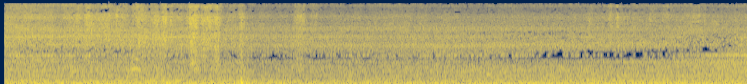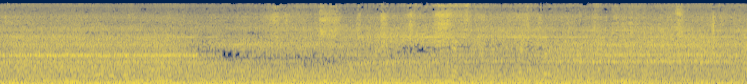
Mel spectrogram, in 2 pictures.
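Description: Fire truck engine running steadily to drive its pump, with water spraying from a fire hose. A single short knock sounds a few seconds in.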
